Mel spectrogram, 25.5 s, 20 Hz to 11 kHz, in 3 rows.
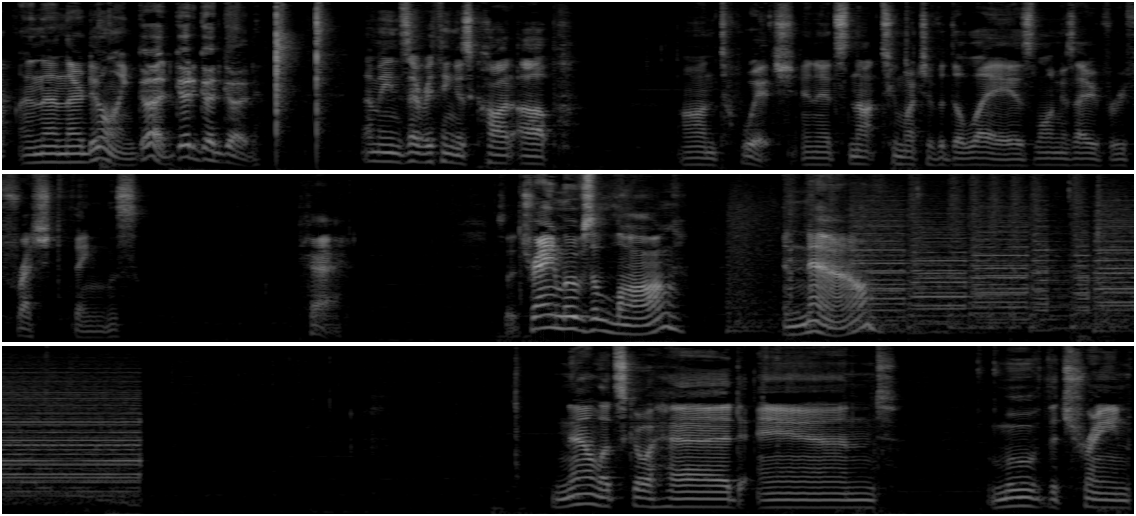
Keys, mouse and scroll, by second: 5.7 click, 6.6 space, 12.1 space, 15.3-16.8 drag, 16.5 space, 20.6 space, 23.3 ctrl+Tab, 24.3 right click, 25.3 ctrl+Tab.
